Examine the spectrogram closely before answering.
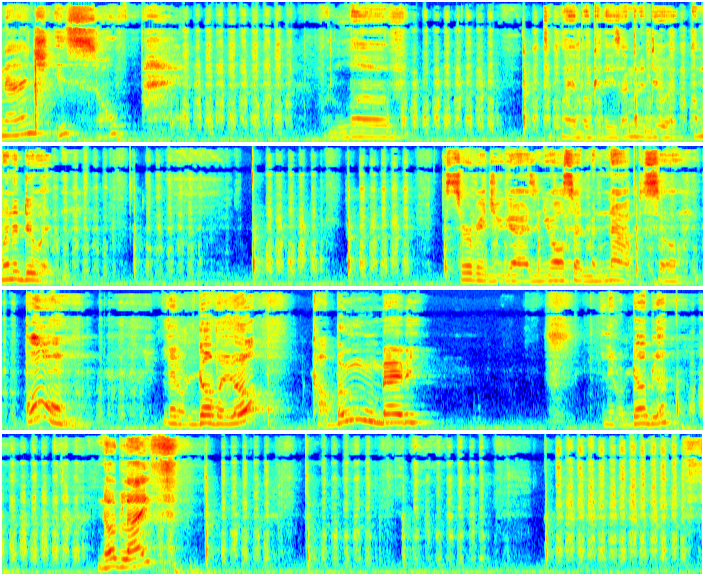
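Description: A coin scratches across a paper card.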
